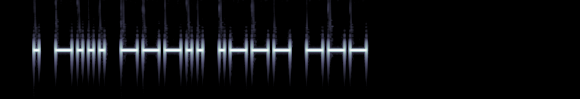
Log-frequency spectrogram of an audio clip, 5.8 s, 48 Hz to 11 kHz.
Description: Morse code, heard as a keyed tone, about 22 wpm, 700 Hz. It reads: EB8JO
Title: DXCC-100 Call Signs - 5 Characters - Repeated 2x - 22wpm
